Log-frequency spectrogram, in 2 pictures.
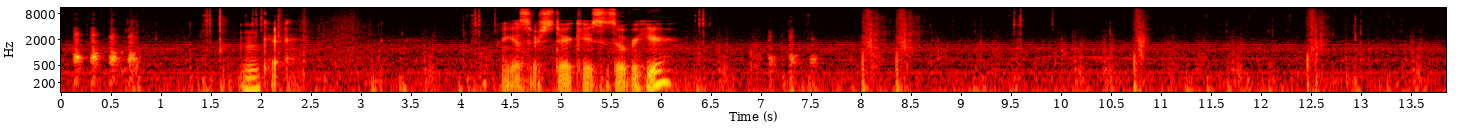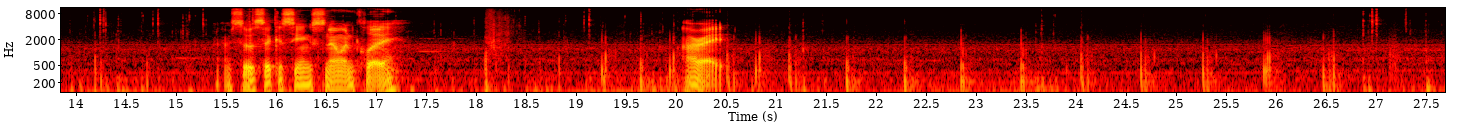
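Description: Footsteps crunch over snow and thud on wooden boards.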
